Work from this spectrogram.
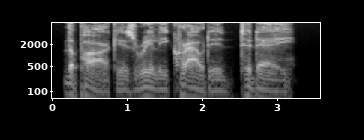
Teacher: The falling tone at the end makes it clear this is a comment, not a question.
